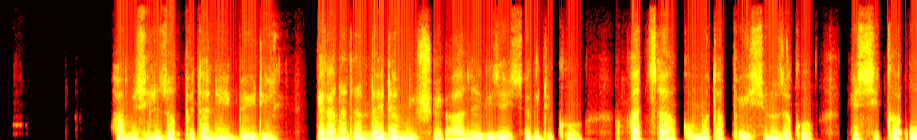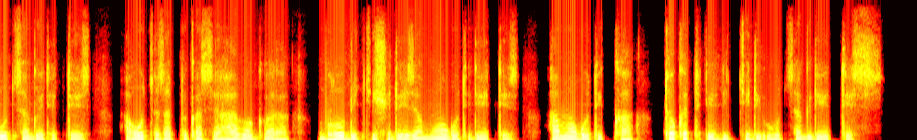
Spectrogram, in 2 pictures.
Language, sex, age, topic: Gamo, male, 25-35, agriculture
